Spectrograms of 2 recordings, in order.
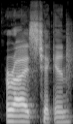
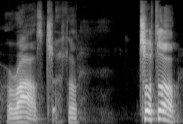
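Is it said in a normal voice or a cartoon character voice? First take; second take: normal; cartoon character. First: It is said in a plain, ordinary speaking voice. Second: It is said in a put-on cartoon character voice. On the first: "She'll just say, like" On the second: "She tries to bait me into doing the meat wad voice"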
